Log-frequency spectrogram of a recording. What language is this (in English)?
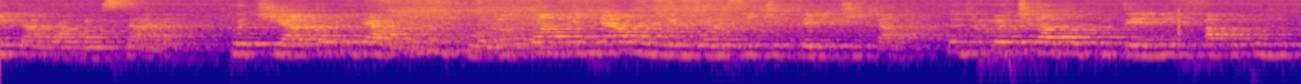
Romanian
